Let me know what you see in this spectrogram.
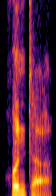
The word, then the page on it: junta: American English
